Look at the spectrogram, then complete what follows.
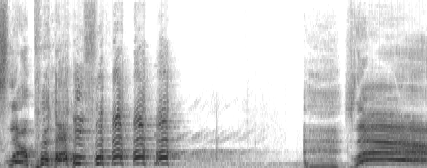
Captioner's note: laughs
